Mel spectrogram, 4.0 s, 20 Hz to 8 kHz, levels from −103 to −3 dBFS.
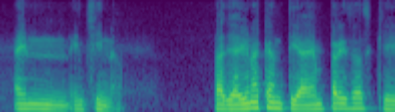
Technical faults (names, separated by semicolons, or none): echo leak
